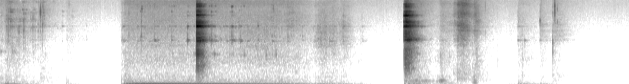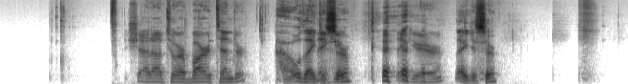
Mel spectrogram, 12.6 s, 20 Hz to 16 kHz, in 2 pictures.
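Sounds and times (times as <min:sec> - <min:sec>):
glasses of a bourbon Manhattan-style cocktail clinking in a toast: 0:01.4 - 0:02.6, 0:04.0 - 0:04.4
speech: 0:07.6 - 0:11.4.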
